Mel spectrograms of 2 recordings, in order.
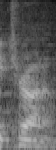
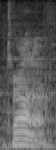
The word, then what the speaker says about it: Toronto: How do you say Toronto? Toronto. Toronto. Toronto. So you don't say Toronto. Yeah, that's how I know Toronto. you're foreigner. Ah, okay, very good. Oh yeah, just ripping out to Toronto.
